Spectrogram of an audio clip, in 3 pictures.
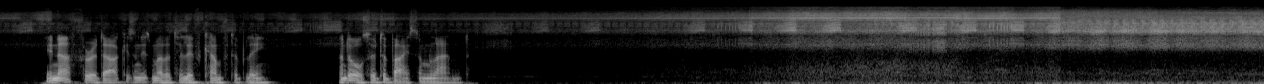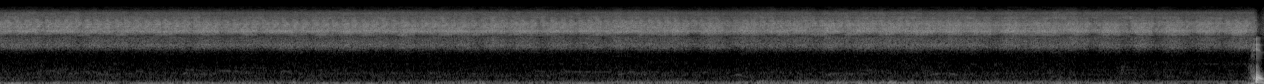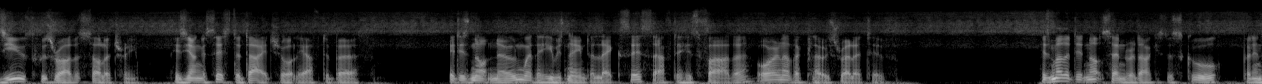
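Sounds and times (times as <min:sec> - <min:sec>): insects buzzing: 0:00.0 - 0:37.9.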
